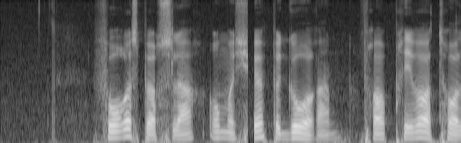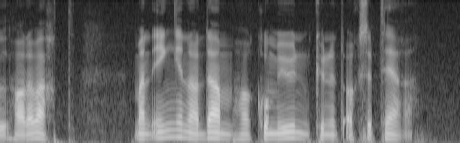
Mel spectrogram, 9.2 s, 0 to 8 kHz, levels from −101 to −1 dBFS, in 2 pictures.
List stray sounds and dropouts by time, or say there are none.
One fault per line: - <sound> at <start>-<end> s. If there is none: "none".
- dropout at 2.5-2.5 s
